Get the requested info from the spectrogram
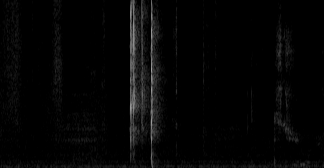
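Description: Plastic flip-top cap of a micellar cleansing water bottle snapped open: three sharp clicks in quick succession a little under two seconds in, amid faint handling of the bottle and cloth.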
